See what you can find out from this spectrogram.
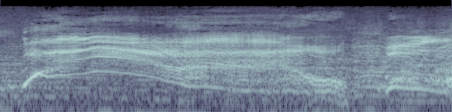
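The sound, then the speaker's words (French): A man locked in a cabin deep in a ship bellows and screams furiously in a long, strained, rising-and-falling howl, then pauses briefly before launching into another loud yell. Loud throughout. “Il vocifère, il s'époumonne, il crie comme un enragé.”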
